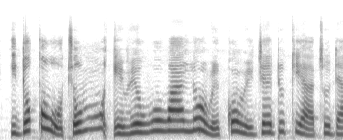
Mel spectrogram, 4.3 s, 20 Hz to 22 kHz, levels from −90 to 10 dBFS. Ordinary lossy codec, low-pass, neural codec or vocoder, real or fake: AAC, 96 kbps; 14.4 kHz; codec, 44.1 kHz, 2.6 kbps, SNAC; fake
